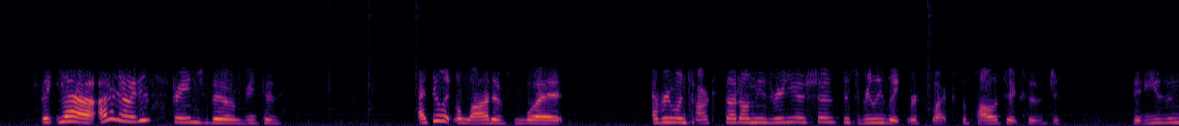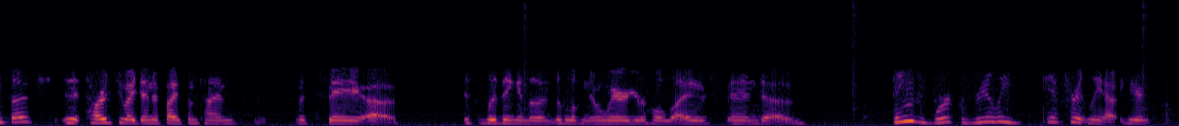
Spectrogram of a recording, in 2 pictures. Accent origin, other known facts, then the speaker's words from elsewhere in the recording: Western North Carolina, United States; also born or lived in Tennessee; I go to school in the middle of nowhere, Tennessee. I'm from the middle of nowhere in Western North Carolina, where it's just easier to tell people like, oh yeah, I'm from Asheville.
